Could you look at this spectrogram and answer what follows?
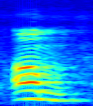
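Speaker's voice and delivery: "अम" said alone as the first syllable; opening sound demonstrated. Shown as a demonstration. Teacher showing students how the word begins, demonstrating "अम" as one syllable. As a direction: sound out "अम", short and separate. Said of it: "क्या पढ़ रहे हैं इसको".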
